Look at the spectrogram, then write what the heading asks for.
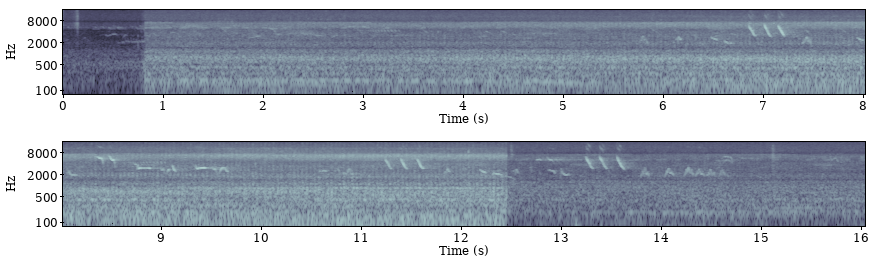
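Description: Birds chirping in short high notes, a few at a time, over a steady loud low rumble. The rumble starts about a second in and cuts off suddenly about twelve seconds in, after which the chirps go on over quieter background.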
